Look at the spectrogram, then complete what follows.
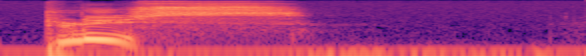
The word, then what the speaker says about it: plus: As you can see here, the pronunciation is plus because it's following by a word.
